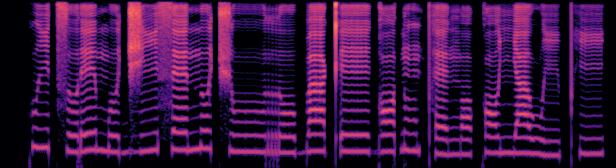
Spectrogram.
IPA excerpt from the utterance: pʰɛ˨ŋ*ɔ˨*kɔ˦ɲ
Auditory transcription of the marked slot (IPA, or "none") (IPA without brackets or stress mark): ɔ˨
